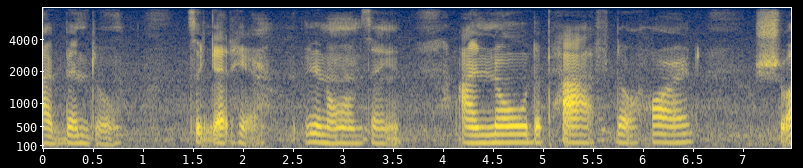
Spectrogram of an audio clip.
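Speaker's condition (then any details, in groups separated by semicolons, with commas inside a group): Cerebral palsy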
